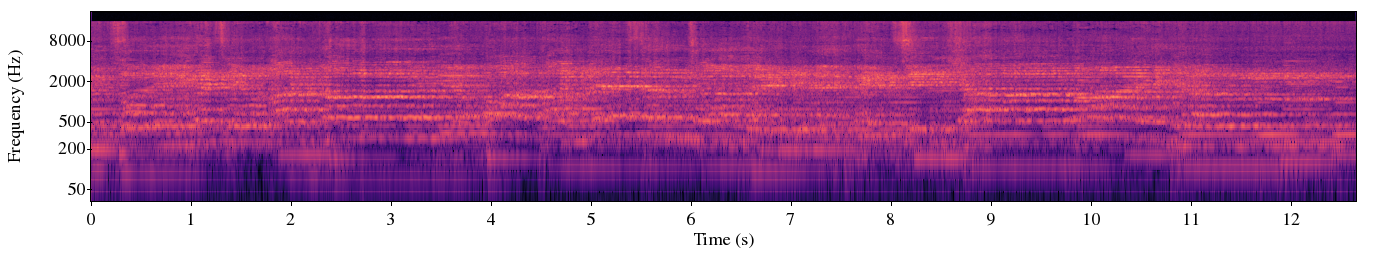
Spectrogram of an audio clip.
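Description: Choir singing a Vietnamese Catholic offertory hymn in long, held notes over a slowly stepping bass line.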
